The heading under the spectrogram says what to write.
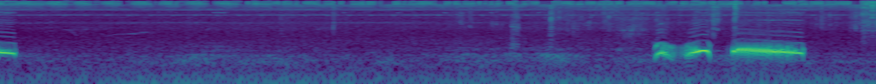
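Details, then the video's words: Spotted dove lure call after a long quiet stretch with a faint low hum: a single cooing phrase near the end, two brief throaty notes then a sustained level coo. "เสียงนกเขาใหญ่!! เสียงต่อ!"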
